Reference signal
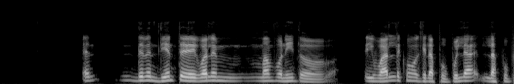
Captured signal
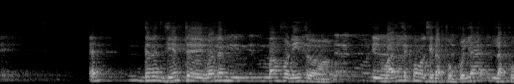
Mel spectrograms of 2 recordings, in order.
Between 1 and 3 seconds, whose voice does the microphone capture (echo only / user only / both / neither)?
both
